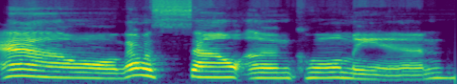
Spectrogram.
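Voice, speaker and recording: A whiny, put-on character voice at a middle pitch. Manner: whining, indignant.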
